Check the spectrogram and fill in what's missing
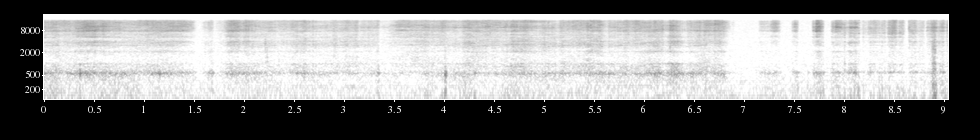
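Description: A hollow white plastic supplement bottle with a paper label, held in one hand, is brushed with a soft makeup brush. The result is a quiet, steady, airy brushing rasp, with a faint steady tone underneath, that grows louder in the last second.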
